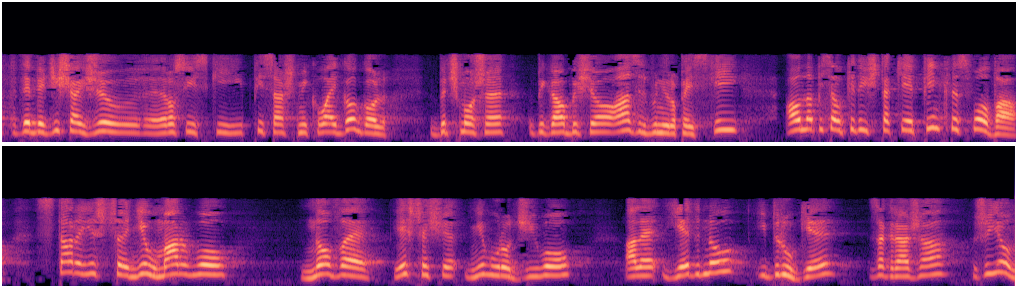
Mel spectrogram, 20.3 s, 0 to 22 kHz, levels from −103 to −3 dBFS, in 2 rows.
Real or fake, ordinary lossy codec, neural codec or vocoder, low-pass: fake; MP3, 24 kbps; codec, 16 kHz, about 1 kbps, DyCAST, with the encoder's durations; 5.4 kHz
